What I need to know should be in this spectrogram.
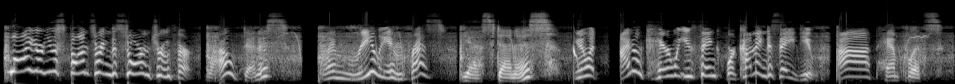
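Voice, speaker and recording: A woman voicing a quirky young female robot helper in a video game, chipper and expressive with sarcastic asides. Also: extremely high pitch, normal speed, exaggerated voice. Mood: wry, feisty. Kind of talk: animated video game character voice-over.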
